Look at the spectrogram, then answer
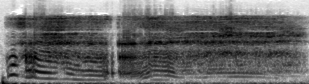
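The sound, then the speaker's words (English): A loud human yawn, drawn out and voiced, its pitch sliding downward before a brief catch and a second stretched, breathy moan. No one speaks. “It was a yawn.”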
